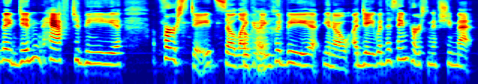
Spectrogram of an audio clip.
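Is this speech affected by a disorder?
Yes: bilateral cleft lip and palate.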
